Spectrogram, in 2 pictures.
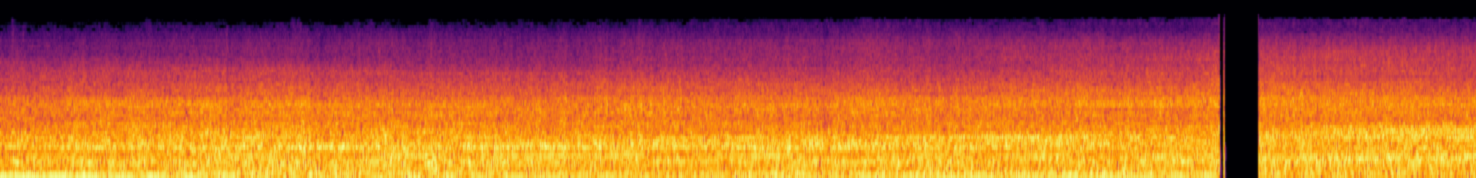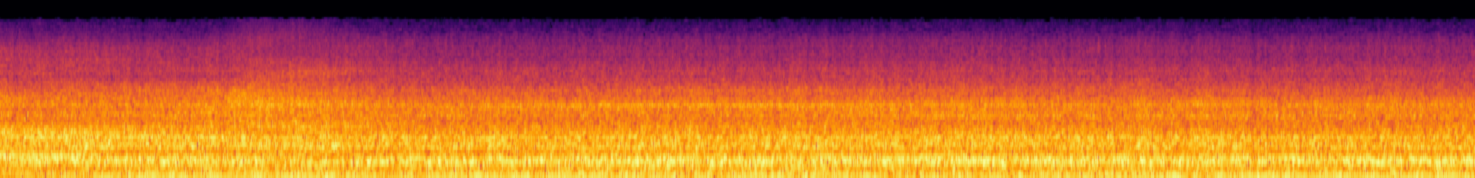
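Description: Train machinery running with a steady low hum and a few steady higher tones; the sound cuts out completely for a moment about twelve seconds in.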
